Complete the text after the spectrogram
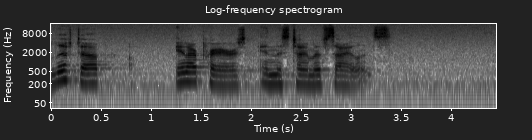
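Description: A middle-aged woman speaks with feeling into a microphone.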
